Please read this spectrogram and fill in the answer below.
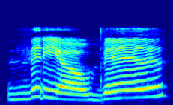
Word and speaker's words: video: So the V sound is really where it tends to be tricky. I hear that a lot of my students kind of video with a W instead of video.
